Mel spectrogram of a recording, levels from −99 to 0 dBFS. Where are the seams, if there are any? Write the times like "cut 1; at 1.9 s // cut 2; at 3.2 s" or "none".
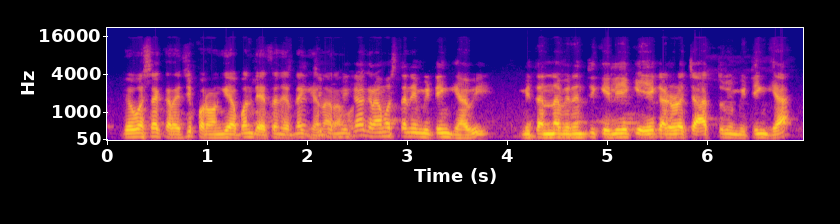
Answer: cut 1; at 2.2 s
